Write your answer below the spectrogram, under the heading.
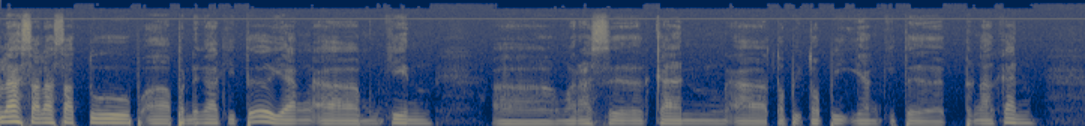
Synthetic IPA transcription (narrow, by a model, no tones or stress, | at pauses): lahsalahsat̪uəpəndəŋarkit̪əjaŋəmũŋkɪn | ʔəmə̃ɾasəkanət̪opɪk̚t̪opɪk̚jaŋkit̪ət̪əŋakan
